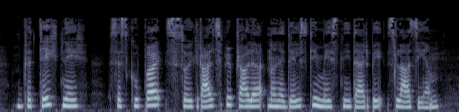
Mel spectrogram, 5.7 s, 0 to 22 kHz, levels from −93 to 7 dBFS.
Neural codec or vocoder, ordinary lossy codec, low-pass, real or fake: none; MP3, 48 kbps; 19.8 kHz; real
